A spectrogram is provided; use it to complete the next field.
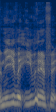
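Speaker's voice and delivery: voice breaking and cracking mid-phrase. Reasoning aloud about why the shutters closed, voice cracking. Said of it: "sorry, voice crack".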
